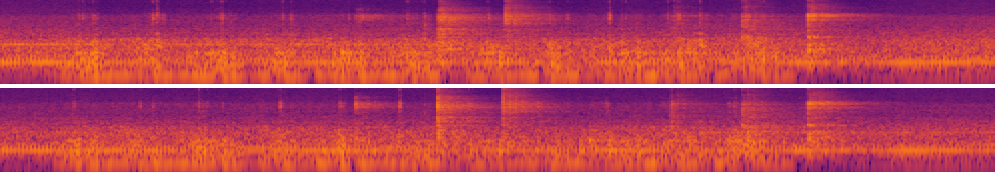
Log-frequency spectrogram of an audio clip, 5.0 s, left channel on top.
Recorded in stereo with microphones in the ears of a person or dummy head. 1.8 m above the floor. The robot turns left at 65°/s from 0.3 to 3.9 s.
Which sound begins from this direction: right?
Hammering, at 1.8 s.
